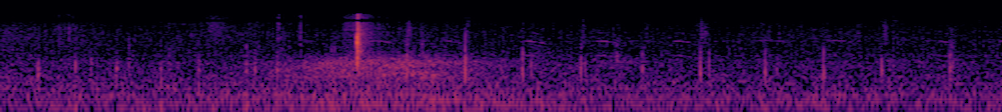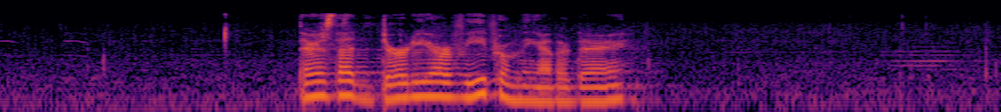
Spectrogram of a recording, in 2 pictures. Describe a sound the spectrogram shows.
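Footsteps tap softly on pavement.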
